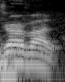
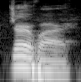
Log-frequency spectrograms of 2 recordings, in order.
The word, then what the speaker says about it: Jervar: Jervar from Bumble Splash Car Wash on Jerval. Jervar. Yeah. How you spell that?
